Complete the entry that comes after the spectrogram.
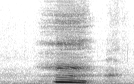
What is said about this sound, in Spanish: No mames, de verdad que no puedo dejar, no, no puedo dejar de bostezar cuando estoy yo solo, güey.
